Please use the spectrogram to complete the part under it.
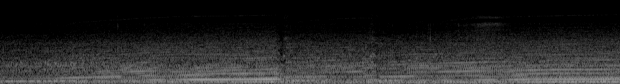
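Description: Track-only supercar accelerating in Gran Turismo 7, a continuous high engine whine rising and falling through gear changes, steady and loud with no talking.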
